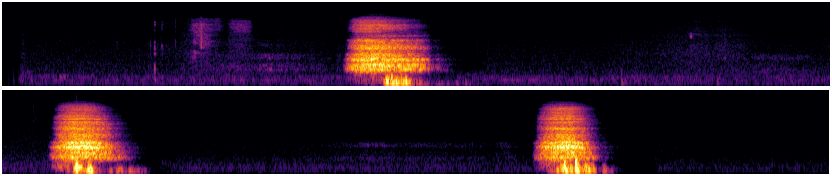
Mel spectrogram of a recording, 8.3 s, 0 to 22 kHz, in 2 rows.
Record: exhalation_length: 8.3 s
exhalation_amplitude: 31304
exhalation_signal_mean_std_ratio: 0.24
survey_phase: beta (2021-08-13 to 2022-03-07)
age: 45-64
gender: Female
wearing_mask: 'No'
symptom_none: true
smoker_status: Ex-smoker
respiratory_condition_asthma: false
respiratory_condition_other: false
recruitment_source: REACT
submission_delay: 2 days
covid_test_result: Negative
covid_test_method: RT-qPCR
influenza_a_test_result: Negative
influenza_b_test_result: Negative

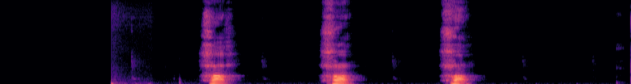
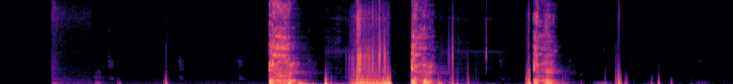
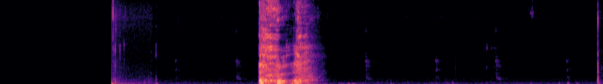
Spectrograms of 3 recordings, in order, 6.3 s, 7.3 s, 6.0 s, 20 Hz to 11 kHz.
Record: exhalation_length: 6.3 s
exhalation_amplitude: 25953
exhalation_signal_mean_std_ratio: 0.24
three_cough_length: 7.3 s
three_cough_amplitude: 26028
three_cough_signal_mean_std_ratio: 0.35
cough_length: 6.0 s
cough_amplitude: 26028
cough_signal_mean_std_ratio: 0.22
survey_phase: beta (2021-08-13 to 2022-03-07)
age: 65+
gender: Male
wearing_mask: 'No'
symptom_none: true
smoker_status: Never smoked
respiratory_condition_asthma: false
respiratory_condition_other: false
recruitment_source: Test and Trace
submission_delay: 1 day
covid_test_result: Negative
covid_test_method: LFT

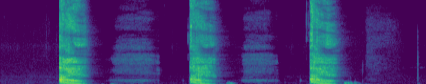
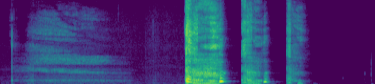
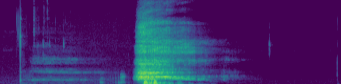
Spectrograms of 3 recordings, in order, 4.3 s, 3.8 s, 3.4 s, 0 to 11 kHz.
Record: three_cough_length: 4.3 s
three_cough_amplitude: 32767
three_cough_signal_mean_std_ratio: 0.31
cough_length: 3.8 s
cough_amplitude: 32768
cough_signal_mean_std_ratio: 0.26
exhalation_length: 3.4 s
exhalation_amplitude: 28037
exhalation_signal_mean_std_ratio: 0.29
survey_phase: alpha (2021-03-01 to 2021-08-12)
age: 18-44
gender: Female
wearing_mask: 'No'
symptom_cough_any: true
symptom_fatigue: true
symptom_headache: true
symptom_onset: 3 days
smoker_status: Never smoked
respiratory_condition_asthma: false
respiratory_condition_other: false
recruitment_source: Test and Trace
submission_delay: 2 days
covid_test_result: Positive
covid_test_method: RT-qPCR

